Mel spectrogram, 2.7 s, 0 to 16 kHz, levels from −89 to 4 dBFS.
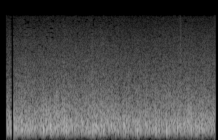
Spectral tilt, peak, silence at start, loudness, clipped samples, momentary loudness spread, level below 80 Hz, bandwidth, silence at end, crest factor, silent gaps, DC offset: -6.5 dB/octave; -16 dBFS; 0.05 s; -31 LUFS; under 0.1%; 2 LU; -58 dBFS; 11.5 kHz; 0.05 s; 14 dB; none; under 0.1%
